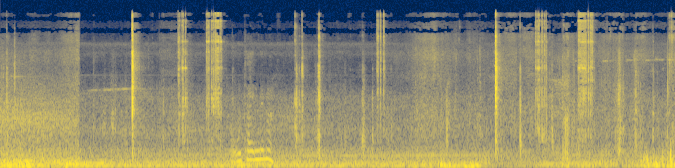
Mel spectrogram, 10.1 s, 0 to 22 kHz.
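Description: Hand ratchet clicking in short, irregular strokes as the valve cover bolts are tightened on a Honda K24 engine, with metal tool clinks, over a low background rumble that fades about seven seconds in.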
